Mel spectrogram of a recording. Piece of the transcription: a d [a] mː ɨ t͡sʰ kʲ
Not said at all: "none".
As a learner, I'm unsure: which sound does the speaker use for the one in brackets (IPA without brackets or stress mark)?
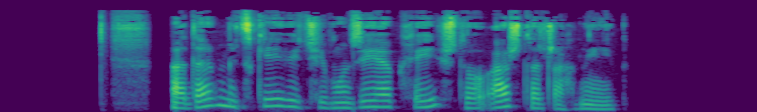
a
